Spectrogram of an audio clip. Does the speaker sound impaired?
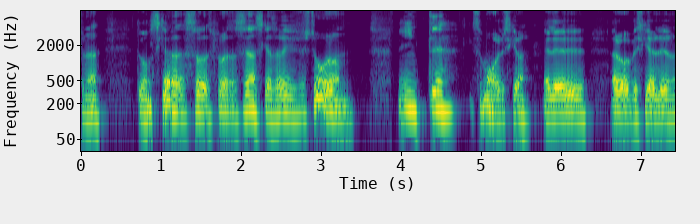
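Yes: atypical Parkinson's; very rare atypical form, onset finger tremors, fluctuating movement, growing stiffness, sometimes cannot leave bed; hands working at present; sudden slurring mid-conversation.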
